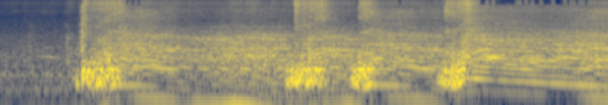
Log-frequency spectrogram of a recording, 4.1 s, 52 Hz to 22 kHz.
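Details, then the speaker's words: 2022 Yamaha YZ125 two-stroke, warm after a full heat cycle, rebuilt top end after the stock cast piston broke; crisp throttle blips rising and falling cleanly back to a steady idle; normal running. "she's doing good the shop is smoky i just did a full heat cycle on her she's all smoking smoked up butt seems to be running good motor sounds good"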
